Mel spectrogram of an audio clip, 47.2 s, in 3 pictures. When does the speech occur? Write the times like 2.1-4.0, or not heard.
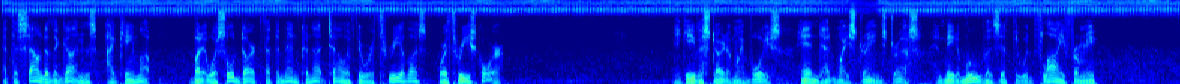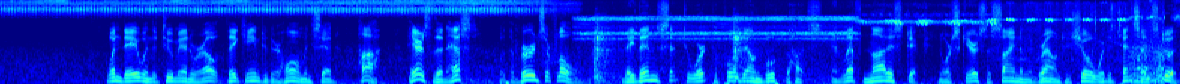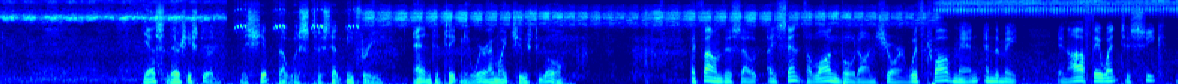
0.0-6.7, 8.9-14.7, 17.1-31.4, 33.4-39.1, 40.6-47.1.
